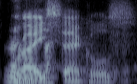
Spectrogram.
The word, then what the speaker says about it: Rice-Eccles: Rice-Eccles.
